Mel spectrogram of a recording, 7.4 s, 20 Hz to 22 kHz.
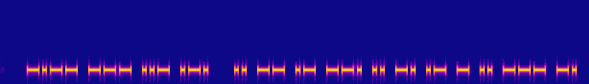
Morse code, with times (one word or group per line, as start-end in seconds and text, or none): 0.3-2.6 YOUR
2.9-7.2 IMAGINATION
